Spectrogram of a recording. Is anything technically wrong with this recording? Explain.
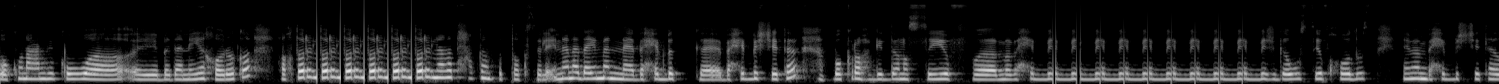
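Yes. The speech has a CD stuck on one turn twice, from 3.17 to 4.35 s, right after "بدنيه خارقه هختار" and before "انا اتحكم في الطقس", and from 10.53 to 12.66 s, just before "جو الصيف خالص دايما". A scratch knocks the laser back one track each revolution, so the same 237 ms slice repeats, five times in the first stretch and nine in the second, with a brief mute at every jump, giving a rapid, even stutter.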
